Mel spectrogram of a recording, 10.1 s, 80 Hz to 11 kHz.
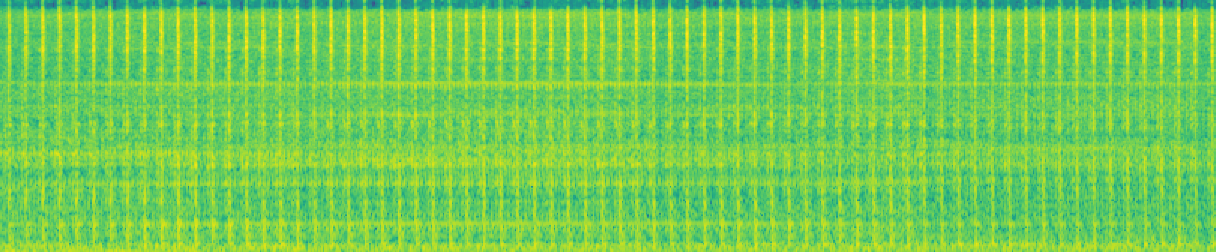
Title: Audi VW 2.0t ROD KNOCK engine bearing failure noise shiny spots on piston hitting cylinder head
